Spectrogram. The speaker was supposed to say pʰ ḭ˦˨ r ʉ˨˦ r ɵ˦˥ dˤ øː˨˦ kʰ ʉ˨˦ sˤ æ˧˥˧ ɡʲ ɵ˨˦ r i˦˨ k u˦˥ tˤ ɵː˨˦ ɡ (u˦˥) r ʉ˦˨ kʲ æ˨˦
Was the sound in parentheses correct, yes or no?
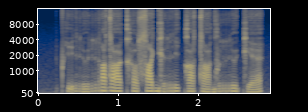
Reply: yes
